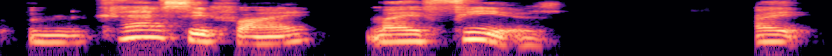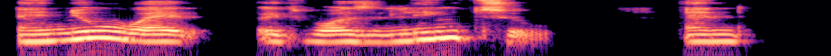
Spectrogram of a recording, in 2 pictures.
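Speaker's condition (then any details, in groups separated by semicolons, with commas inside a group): ALS, bulbar form, bulbar onset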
